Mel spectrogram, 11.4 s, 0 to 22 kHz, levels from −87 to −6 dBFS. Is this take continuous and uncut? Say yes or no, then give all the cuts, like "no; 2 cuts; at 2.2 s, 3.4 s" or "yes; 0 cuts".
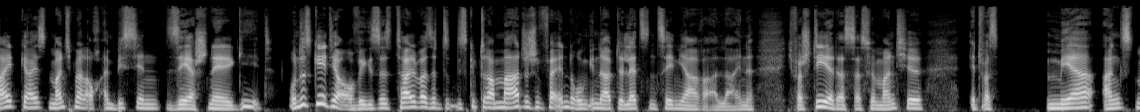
yes; 0 cuts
